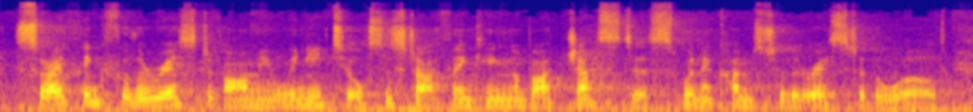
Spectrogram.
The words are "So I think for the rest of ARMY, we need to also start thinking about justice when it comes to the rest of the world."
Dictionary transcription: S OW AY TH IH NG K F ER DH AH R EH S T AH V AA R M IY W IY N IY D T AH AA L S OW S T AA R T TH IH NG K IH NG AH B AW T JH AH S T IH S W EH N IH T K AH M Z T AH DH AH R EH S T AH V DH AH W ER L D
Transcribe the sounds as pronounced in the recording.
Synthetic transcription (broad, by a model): S OW AY TH IH NG K F ER DH AH R EH S T AH V AA R M IY W IY N IY D T AH AA L S OW S T AA R T TH IH NG K IH NG AH B AW T JH AH S T IH S W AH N IH T K AH M Z T AH DH AH R EH S T AH V DH AH W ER L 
